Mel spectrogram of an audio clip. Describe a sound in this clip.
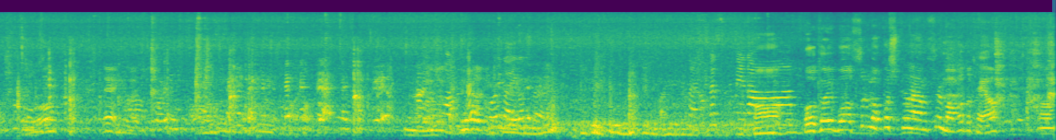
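Young women chat and laugh close by.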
